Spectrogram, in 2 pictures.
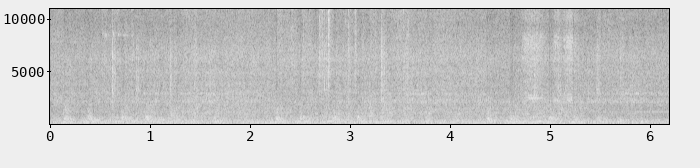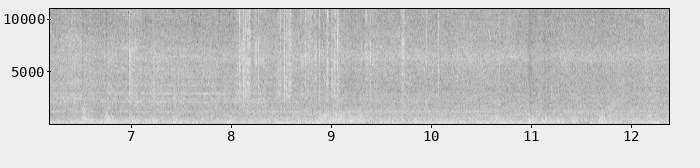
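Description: A train rumbles past close by, its wheels clattering over the rail joints.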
